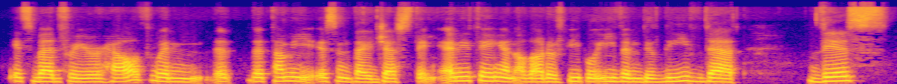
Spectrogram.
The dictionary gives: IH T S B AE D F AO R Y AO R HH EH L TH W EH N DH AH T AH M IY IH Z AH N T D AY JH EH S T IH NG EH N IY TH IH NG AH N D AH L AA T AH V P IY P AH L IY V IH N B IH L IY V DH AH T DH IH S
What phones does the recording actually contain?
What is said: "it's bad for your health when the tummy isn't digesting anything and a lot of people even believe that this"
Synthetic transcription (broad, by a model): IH T S B AE D F AO R Y AO R HH EH L TH W EH N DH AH T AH M IY IH Z AH N T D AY JH EH S T IH NG EH N IY TH IH NG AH N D AH L AA T AH V P IY P AH L IY V IH N B IH L IY V DH AH T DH IH S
